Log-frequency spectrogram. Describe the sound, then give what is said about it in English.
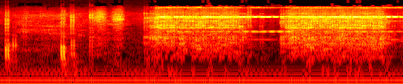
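An old-fashioned telephone bell rings loudly as a caller rings the operator: a few short rattling bursts, then a sustained, harsh metallic ring lasting a couple of seconds, with no voices. “May I use your phone?”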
